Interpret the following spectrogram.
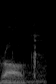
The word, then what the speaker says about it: Rulk: But in Portuguese, H is R, so it's spelled with R.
